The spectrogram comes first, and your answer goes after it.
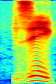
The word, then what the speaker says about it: Zeke: sick sick the meek zeke zeke it rhymes with freak um all right so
